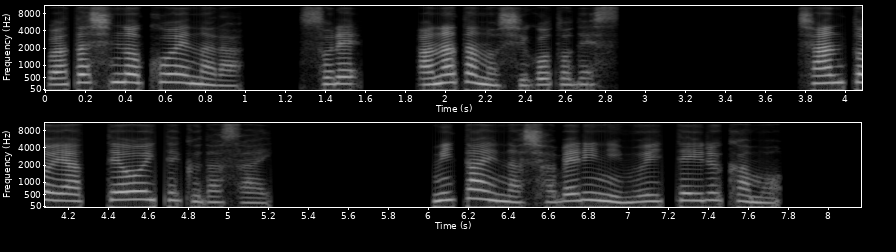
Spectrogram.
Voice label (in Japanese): 女声優しっかりめ、しゃべり内容特性説明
